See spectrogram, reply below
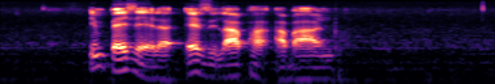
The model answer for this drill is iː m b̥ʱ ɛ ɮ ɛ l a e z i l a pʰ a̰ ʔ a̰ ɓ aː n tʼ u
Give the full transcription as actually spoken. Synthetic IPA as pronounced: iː m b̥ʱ ɛ ɮ ɛ l a e z i l a pʰ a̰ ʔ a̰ ɓ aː n tʼ u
